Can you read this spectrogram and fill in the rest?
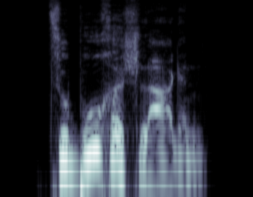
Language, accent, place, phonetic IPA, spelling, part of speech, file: German, Germany, Berlin, [ˈt͡suː ˈbuːxə ˈʃlaːɡŋ̍], zu Buche schlagen, phrase, De-zu Buche schlagen.ogg
- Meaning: to cost, to account for, to be accounted for, to be added to an account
